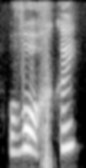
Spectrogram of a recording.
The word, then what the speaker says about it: вогкий: вимовляють чітко гриб різкий лише г перед глухими вимовляють як х вогкий нігті глухі приголосні перед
